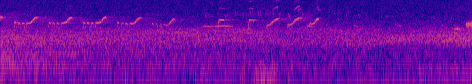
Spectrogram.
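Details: Spotted sandpiper giving a quick series of high, thin, upslurred whistled notes, about two or three per second, over a steady rushing background like water or wind; St-Ephrem de Beauce, Quebec, in May.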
